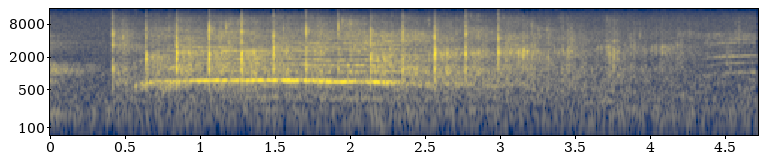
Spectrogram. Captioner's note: many applauding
